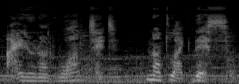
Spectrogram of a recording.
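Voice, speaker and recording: A woman's voice: fairly low pitch, natural voice. An actress playing a resolute female viking warrior who speaks firmly and earnestly. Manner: firm, earnest, measured. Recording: game audio with music behind.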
